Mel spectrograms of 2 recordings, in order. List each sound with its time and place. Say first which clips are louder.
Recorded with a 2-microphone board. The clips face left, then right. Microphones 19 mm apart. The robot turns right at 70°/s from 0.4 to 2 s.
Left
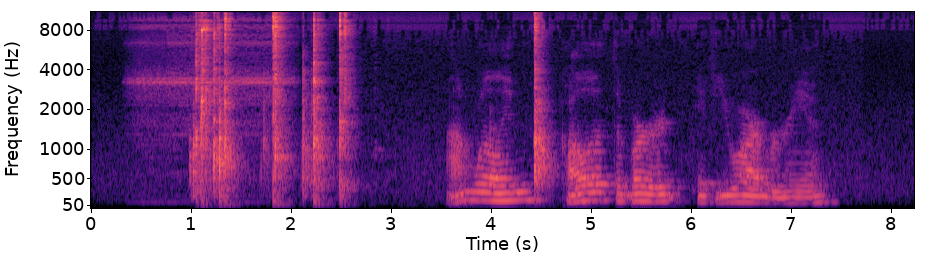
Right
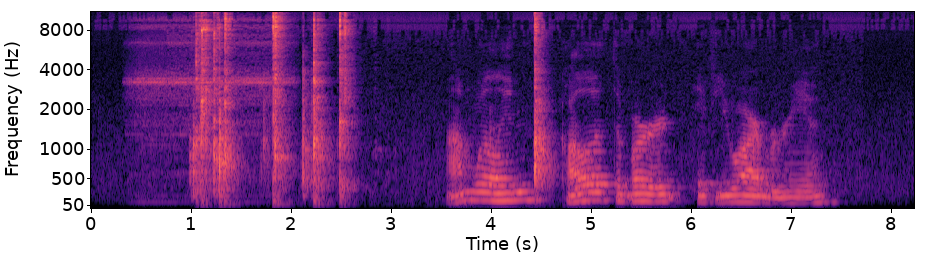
1.0 s crushing: left 1 dB; 60° left (ahead or behind), 0.8 m; by 4.5 s 5° right (ahead or behind), 0.8 m
3.5 s a man speaking: even; 70° right (ahead or behind), 0.7 m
